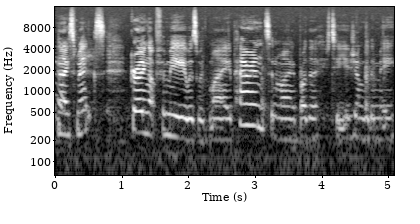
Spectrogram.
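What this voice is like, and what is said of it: Strong Essex English accent. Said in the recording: “my very Essex accent”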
